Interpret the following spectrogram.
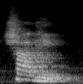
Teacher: বফলা থাকার কারণে এই দন্ত স এখানে তালব্য স হয়ে গেছে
